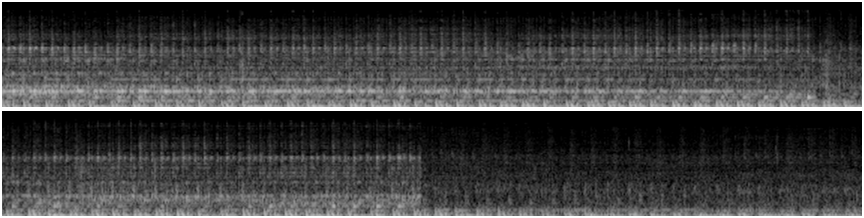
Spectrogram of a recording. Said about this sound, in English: Let's go back towards the front of the motorcycle. I was at the back, and see just what different parts of the engine sound like. We're at the very front right now, at the bottom of the engine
